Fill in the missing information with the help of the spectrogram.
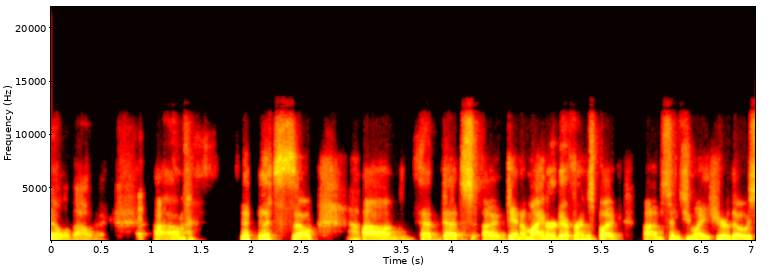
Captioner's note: laughter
